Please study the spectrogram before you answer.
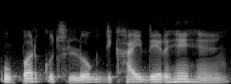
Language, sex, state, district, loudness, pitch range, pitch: Hindi, male, Arunachal Pradesh, Lower Dibang Valley, -17 LUFS, 110-125 Hz, 115 Hz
